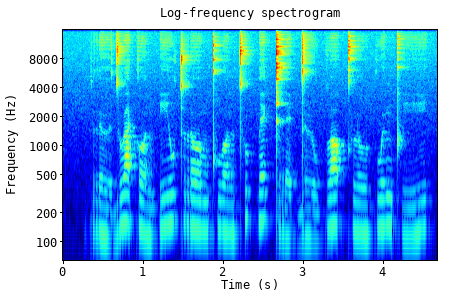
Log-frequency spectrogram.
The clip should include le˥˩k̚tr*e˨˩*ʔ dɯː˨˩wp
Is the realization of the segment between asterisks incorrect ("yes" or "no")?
no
